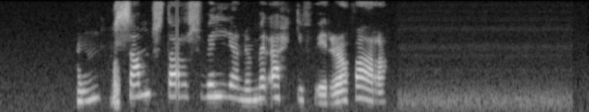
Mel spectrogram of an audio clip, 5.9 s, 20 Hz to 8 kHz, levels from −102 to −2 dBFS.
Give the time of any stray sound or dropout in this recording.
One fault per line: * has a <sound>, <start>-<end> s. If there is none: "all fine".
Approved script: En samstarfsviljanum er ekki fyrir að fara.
all fine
